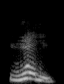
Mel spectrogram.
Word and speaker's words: womb: B is silent.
